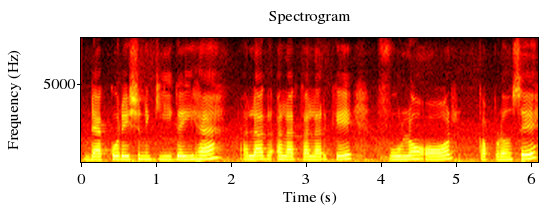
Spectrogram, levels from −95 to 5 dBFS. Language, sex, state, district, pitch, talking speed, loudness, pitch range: Hindi, female, Punjab, Fazilka, 215 Hz, 120 wpm, -14 LUFS, 205-230 Hz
